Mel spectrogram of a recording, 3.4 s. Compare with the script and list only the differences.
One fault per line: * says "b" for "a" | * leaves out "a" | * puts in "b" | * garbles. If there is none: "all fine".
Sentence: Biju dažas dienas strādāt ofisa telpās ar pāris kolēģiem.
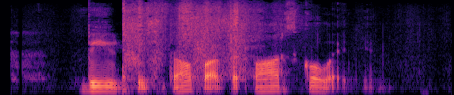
* leaves out "dažas dienas strādāt"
